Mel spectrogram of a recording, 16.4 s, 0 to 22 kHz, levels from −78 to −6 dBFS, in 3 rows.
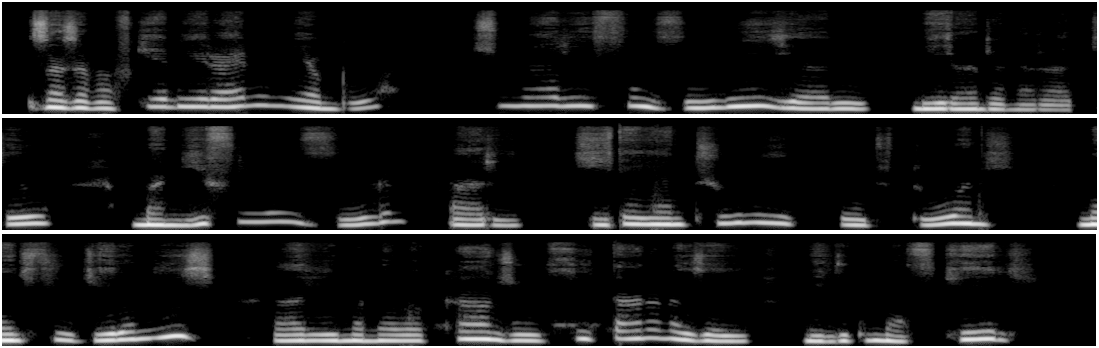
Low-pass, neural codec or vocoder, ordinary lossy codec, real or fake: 19.8 kHz; autoencoder, 48 kHz, 32 numbers a frame, DAC-VAE, trained on Japanese speech; AAC, 48 kbps; fake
